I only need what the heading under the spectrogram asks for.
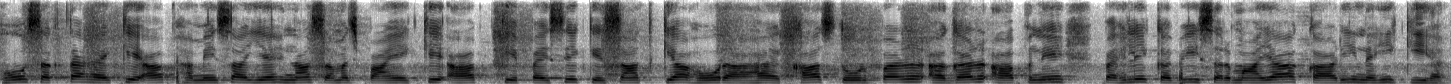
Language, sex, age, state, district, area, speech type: Urdu, female, 18-30, Bihar, Supaul, rural, read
